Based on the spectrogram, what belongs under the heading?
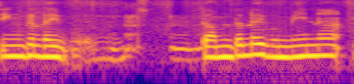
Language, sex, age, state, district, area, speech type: Manipuri, female, 45-60, Manipur, Imphal East, rural, spontaneous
